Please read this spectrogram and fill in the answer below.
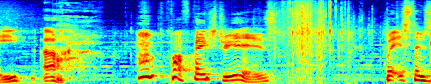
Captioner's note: laughs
